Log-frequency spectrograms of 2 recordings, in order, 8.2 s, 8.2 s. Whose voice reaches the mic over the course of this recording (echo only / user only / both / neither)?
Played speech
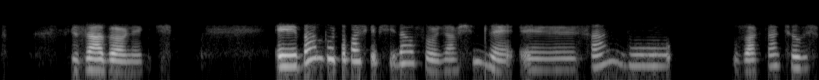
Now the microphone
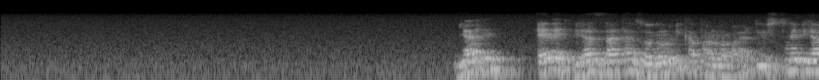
user only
